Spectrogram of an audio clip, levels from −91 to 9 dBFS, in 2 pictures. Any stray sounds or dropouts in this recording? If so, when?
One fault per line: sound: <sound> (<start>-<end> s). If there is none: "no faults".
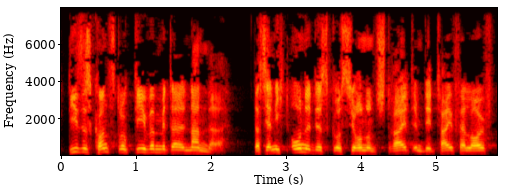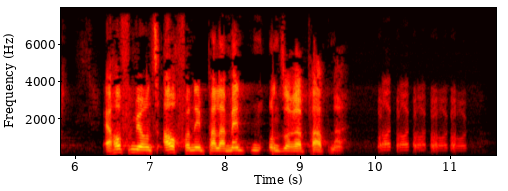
sound: laugh (10.0-11.2 s)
